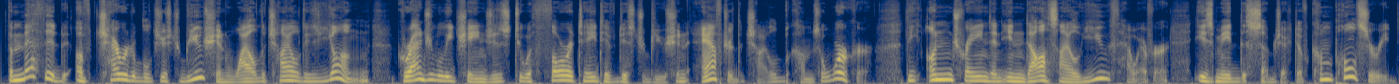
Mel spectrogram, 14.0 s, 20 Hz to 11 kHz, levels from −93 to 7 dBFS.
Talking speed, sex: 145 wpm, male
